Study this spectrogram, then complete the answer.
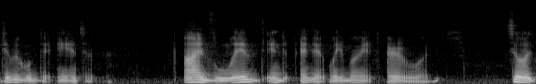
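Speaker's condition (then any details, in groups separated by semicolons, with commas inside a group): Spinal muscular atrophy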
